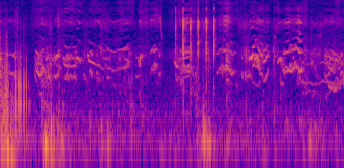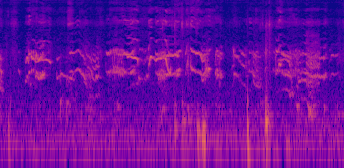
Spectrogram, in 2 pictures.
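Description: A litter of puppies whining and yipping together: high, wavering cries overlapping almost without a break. About three and a half seconds in comes a quick run of clicks.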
